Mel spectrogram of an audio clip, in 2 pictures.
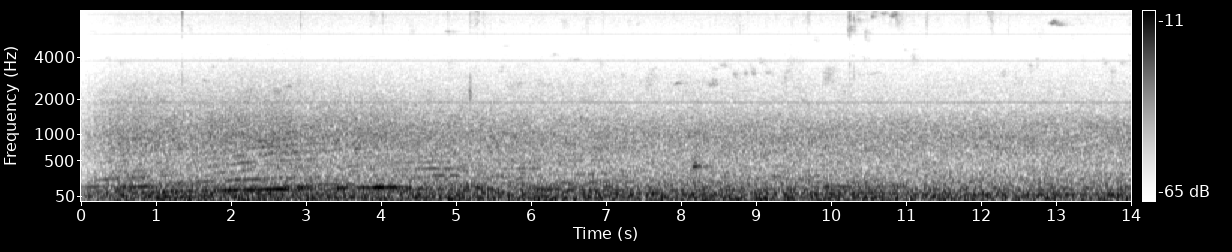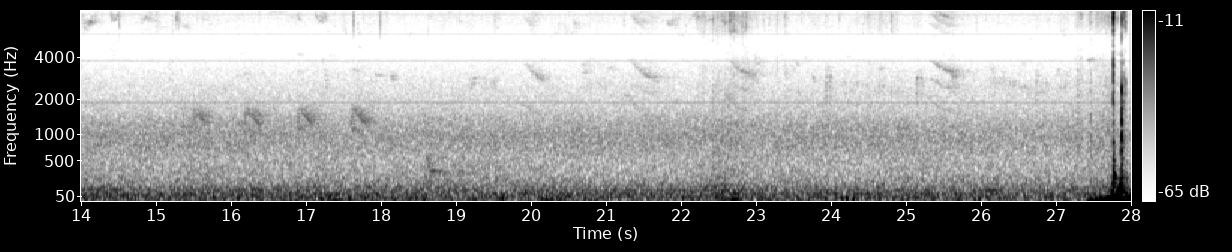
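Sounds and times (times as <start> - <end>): small bird calls: 14.0 - 18.2, 19.2 - 27.2.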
